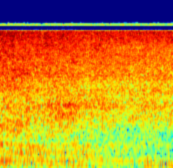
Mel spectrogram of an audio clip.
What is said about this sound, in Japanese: 雨の日ってのは結構ね、音がリッチでいろんな音が聞こえるのでつい聞いてしまいますね。県道沿いでもちろん車の音もうるさいんやけども、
